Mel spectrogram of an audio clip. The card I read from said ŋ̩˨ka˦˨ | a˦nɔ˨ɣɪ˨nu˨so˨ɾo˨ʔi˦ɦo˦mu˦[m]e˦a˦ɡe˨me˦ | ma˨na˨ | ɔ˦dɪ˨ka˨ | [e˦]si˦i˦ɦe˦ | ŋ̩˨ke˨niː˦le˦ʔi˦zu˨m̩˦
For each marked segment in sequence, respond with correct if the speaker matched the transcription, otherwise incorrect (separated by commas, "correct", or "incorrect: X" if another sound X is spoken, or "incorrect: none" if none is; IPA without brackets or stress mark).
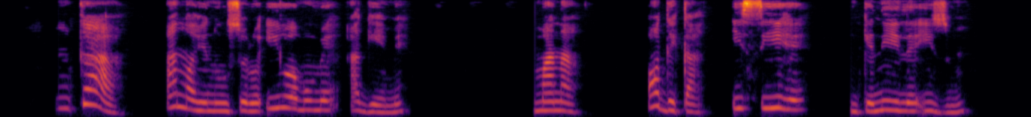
correct, incorrect: i˦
